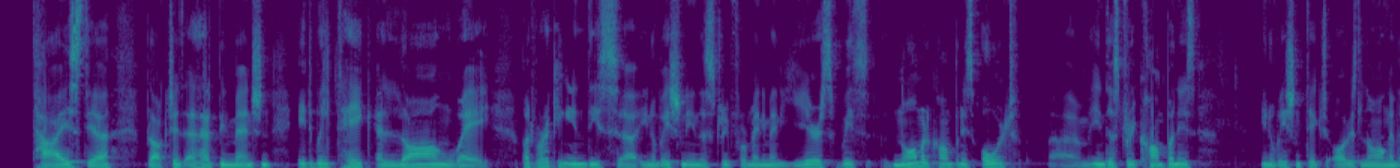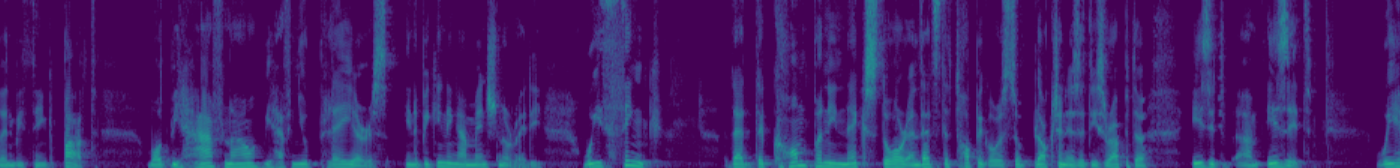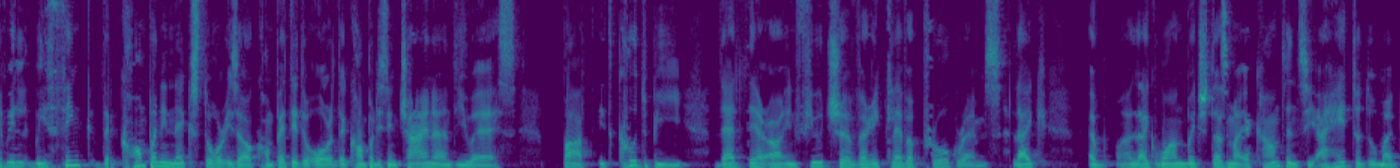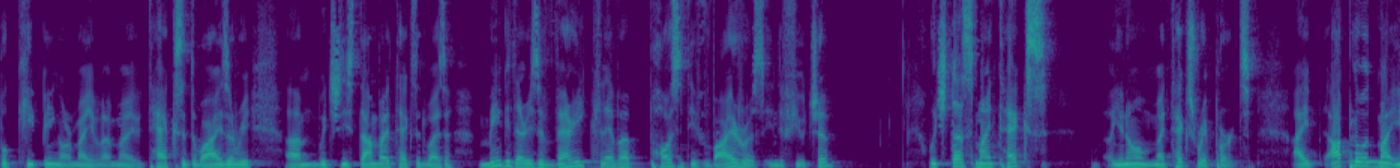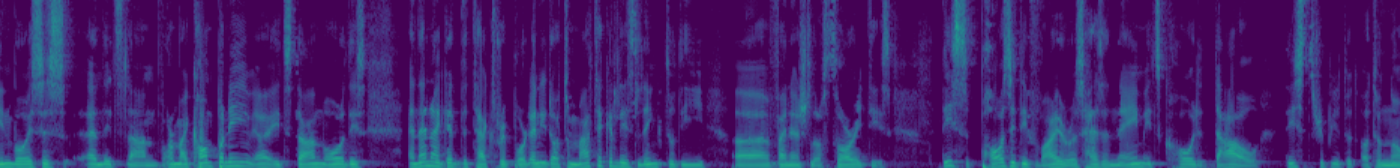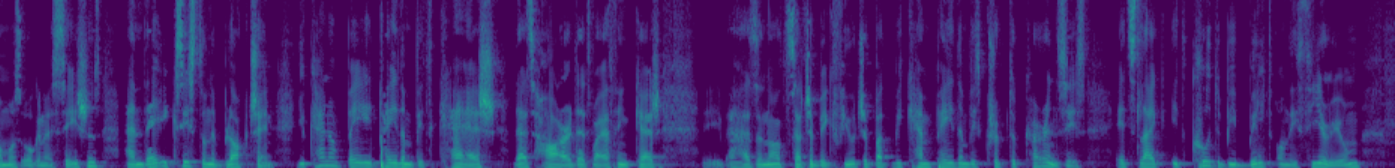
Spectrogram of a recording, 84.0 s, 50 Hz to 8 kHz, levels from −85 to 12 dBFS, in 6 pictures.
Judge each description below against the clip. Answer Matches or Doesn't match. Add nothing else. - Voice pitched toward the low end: Matches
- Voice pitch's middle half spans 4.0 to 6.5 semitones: Doesn't match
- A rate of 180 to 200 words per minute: Doesn't match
